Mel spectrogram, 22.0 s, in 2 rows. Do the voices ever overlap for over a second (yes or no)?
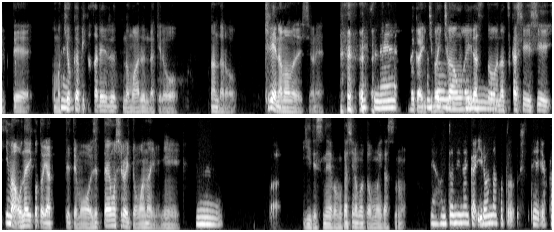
yes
